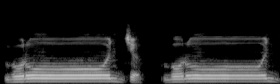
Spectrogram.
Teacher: জিমকে পড়ার সময় মাখরাজের সঙ্গে ধাক্কা লাগে একটু আলাদা হয়ে যাবে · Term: হরুফে কলকলা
